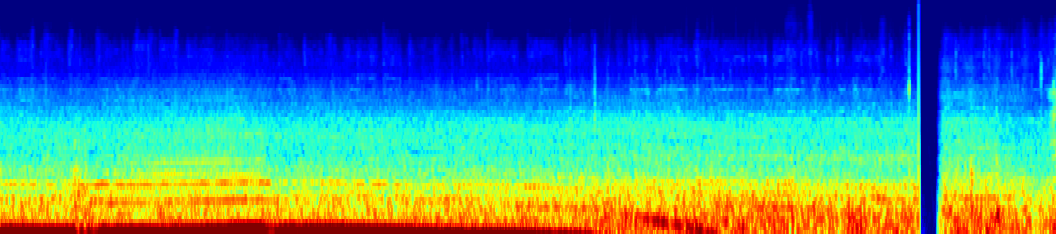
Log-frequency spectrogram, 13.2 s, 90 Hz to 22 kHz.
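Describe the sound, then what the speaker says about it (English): Car engine with an aftermarket intake and a Powermetric stage 1 tune, droning at a steady low pitch for several seconds, then tapering into road rumble, with a short dropout near the end. "I wonder if you guys could hear my intake."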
